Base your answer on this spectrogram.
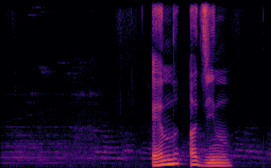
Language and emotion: Russian, neutral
